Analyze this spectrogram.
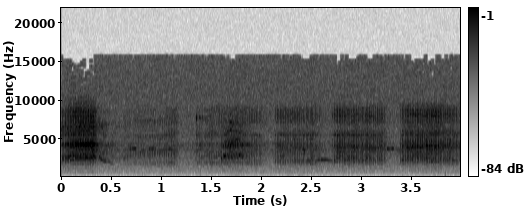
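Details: Harsh grating screams from a group of monk parakeets in Barra do Ribeiro, Rio Grande do Sul, recorded with a FujiFilm Finepix SL300: repeated rough bursts roughly every half second, callers overlapping almost continuously.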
